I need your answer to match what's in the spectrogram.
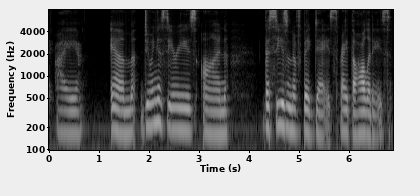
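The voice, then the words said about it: Voice still recovering from illness. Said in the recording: “my voice is starting to come back ... the sickness that has overtaken me for the past week”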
